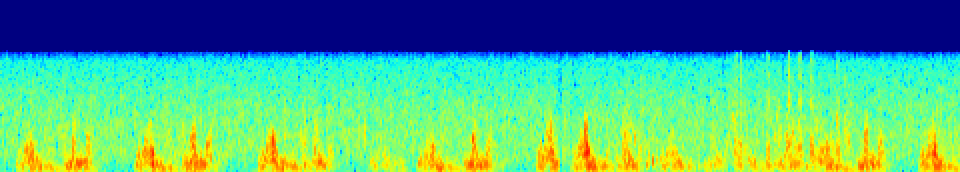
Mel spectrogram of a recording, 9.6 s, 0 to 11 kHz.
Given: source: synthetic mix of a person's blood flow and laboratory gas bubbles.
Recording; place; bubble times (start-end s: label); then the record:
Doppler ultrasound of blood flow; precordium
2.82-2.89 s: bubbles
2.99-3.11 s: bubbles
3.60-3.68 s: bubbles
6.04-6.12 s: bubbles
6.21-6.37 s: bubbles
6.42-6.62 s: bubbles
7.32-7.44 s: bubbles
7.66-8.52 s: bubbles
From the record:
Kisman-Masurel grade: 221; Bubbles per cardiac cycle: several, 3 to 8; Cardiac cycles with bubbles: 10 to 50%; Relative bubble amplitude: barely perceptible (0.100 to 0.250); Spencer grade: 2 (many but less than half of the cardiac periods contain bubble signals, singularly or in groups); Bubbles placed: only in the low amplitude regions of the cardiac cycle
